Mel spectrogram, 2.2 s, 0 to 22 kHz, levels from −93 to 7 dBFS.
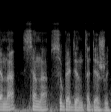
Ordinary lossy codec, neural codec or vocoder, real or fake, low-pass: Opus, 32 kbps; codec, 16 kHz, 16 kbps, FreqCodec, larger model; fake; 7.2 kHz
